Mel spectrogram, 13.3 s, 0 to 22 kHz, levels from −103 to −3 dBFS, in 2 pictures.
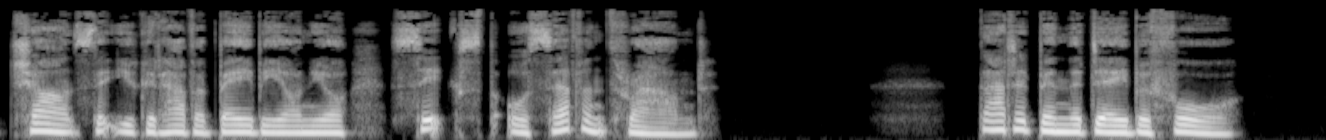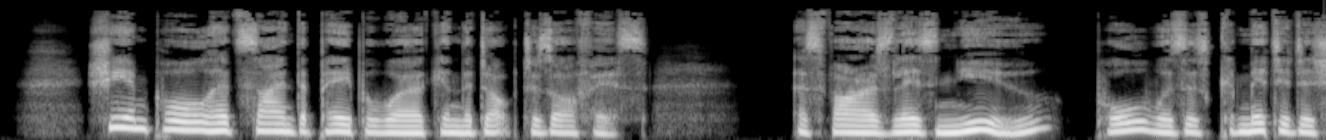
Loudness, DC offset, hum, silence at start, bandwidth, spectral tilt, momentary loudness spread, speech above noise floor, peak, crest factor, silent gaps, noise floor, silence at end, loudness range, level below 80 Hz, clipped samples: -20 LUFS; under 0.1%; none; 0.1 s; 16.5 kHz; -6 dB/octave; 10 LU; over 71 dB; -4 dBFS; 16 dB; 3.62-3.66 s, 3.95-3.99 s, 4.75-4.79 s, 10.44-10.48 s, 12.02-12.08 s; under -90 dBFS; 0 s; 4 LU; -60 dBFS; under 0.1%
